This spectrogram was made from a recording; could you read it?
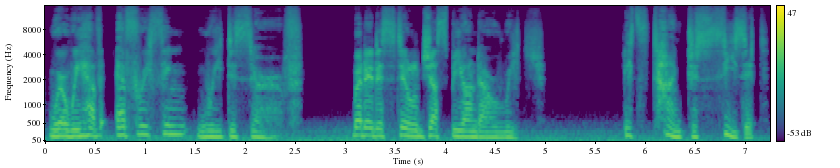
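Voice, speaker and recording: A woman's voice: deep voice, unhurried, slight background noise. An actress playing a resolute, commanding female rebel leader in a cinematic video game. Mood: zealous, commanding.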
